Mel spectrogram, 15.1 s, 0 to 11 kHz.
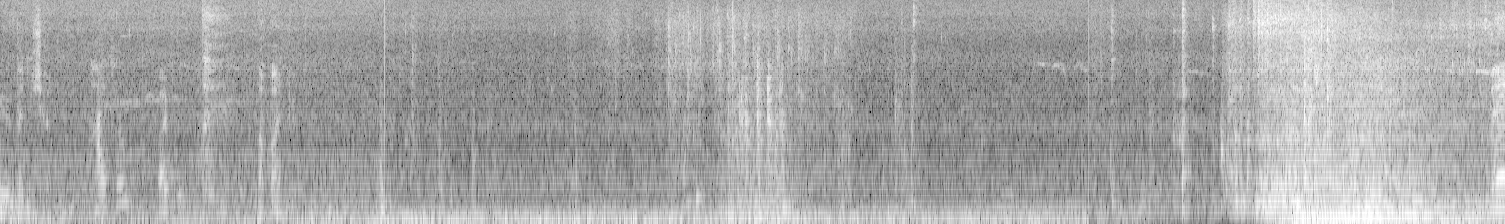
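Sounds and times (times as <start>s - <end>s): wind buffeting microphone: 0.0s - 11.7s
rattles and knocks: 3.8s - 9.5s.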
